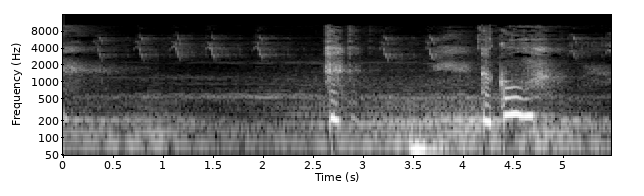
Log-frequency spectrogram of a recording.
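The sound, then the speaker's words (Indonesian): Baby chicks peeping, a sound effect heard from outside a villa bedroom: many short, high, downward peeps repeat in a steady run, broken by a couple of louder bumps and a brief low voice-like sound near the end. “aku mendengar suara anak ayam. Terdengar jauh dari luar kamar tidur villa ini.”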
